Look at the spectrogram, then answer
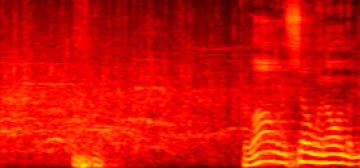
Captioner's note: laughing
